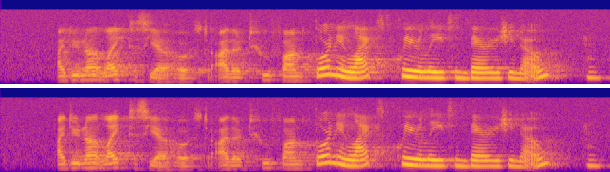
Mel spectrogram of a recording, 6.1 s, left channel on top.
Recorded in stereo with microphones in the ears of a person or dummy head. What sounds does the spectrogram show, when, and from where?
0.6 s a man speaking: 40° right (ahead or behind), 3.5 m; by 3.0 s 15° left (ahead or behind), 3 m
3.1 s a woman speaking: 5° right (ahead or behind), 1.5 m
